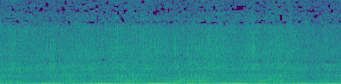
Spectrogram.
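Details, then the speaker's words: Car in shop; owner worried about engine noise; steady quiet engine hum with light mechanical patter, mechanic says it is normal engine sound, not the exhaust. "Tunog talaga ng makina pre. Hindi tambotso yan."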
